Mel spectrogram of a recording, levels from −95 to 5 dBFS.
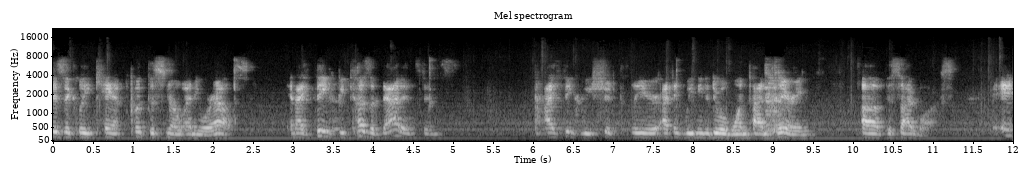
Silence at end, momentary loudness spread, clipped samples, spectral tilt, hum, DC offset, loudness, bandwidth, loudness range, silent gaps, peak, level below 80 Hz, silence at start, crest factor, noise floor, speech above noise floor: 0 s; 17 LU; under 0.1%; -2.5 dB/octave; none; under 0.1%; -19 LUFS; 8.4 kHz; 4 LU; none; -2 dBFS; -82 dBFS; 0 s; 20 dB; -51 dBFS; 30 dB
